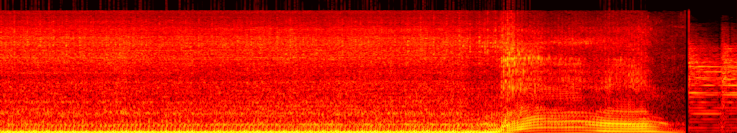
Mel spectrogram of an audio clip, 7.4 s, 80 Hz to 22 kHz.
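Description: A supercharged GM L67 V6 in a cut-down Morris J2 van idles loudly with an even pulsing beat. About five seconds in it is revved once: the pitch rises, holds briefly and drops back, then the engine sound cuts off near the end.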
